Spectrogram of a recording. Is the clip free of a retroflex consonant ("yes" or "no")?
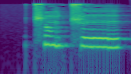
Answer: no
